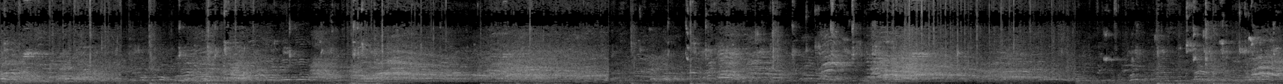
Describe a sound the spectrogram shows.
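A crowd of spectators chatters and cheers in a large echoing gym.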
